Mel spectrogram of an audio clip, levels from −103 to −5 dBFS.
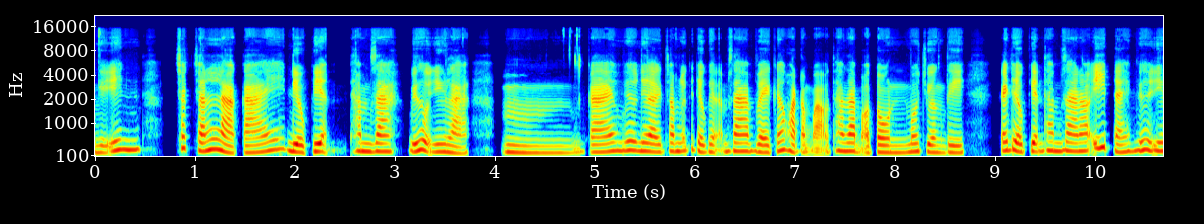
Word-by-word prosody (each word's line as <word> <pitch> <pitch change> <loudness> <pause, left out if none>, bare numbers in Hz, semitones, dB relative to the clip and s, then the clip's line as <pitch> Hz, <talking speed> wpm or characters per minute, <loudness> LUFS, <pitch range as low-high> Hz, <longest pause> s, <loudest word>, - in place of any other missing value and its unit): nghĩ 190 +7 0 0.5
chắc 315 - -2
chắn 235 -2 +3
là 250 -8 +5
cái 210 +10 -1
điều 215 -4 +5
kiện 220 +5 +3 0.2
tham 225 -1 0
gia, 220 0 +2 0.2
ví 220 -2 +2
dụ 260 - +4
như 210 -1 -1
là, 175 -4 -1 0.4
ừm, 185 -2 -4 0.2
cái 205 +3 +2
ví 240 +1 0
dụ - - +2
như 235 -1 +1
là 210 -2 +3
trong 225 +2 -1
những 230 - -4
cái 275 - -9
điều 210 -4 0
kiện 205 - -3
tham 220 -2 -6
gia 230 0 +3
về 205 -3 +1
cái 240 +7 0
hoạt 215 -4 0
động 225 - -5
bảo - - -2
tham 235 -1 -1
gia 230 - +5
bảo - - -4
tồn 195 -1 0
môi 215 +2 0
trường 200 -4 -2
thì 190 -1 -2 0.4
cái 240 - +2
điều 240 -5 +3
kiện 230 +1 +1
tham 240 -1 0
gia 235 -1 +2
nó 235 +1 +2
ít 330 +7 +2
này, 210 +1 -1
ví 250 - +1
dụ 265 - +3
như 240 -1 +1
225 Hz, 275 wpm, -23 LUFS, 200-240 Hz, 0.5 s, là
